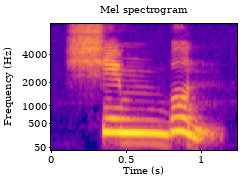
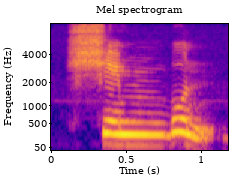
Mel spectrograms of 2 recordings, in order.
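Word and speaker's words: 新聞: have some examples here the first example is shin bun now you can see here i have the letter um before boo so it should be pronounced as um okay so this word should be pronounced as shimbun shimbun which means newspaper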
